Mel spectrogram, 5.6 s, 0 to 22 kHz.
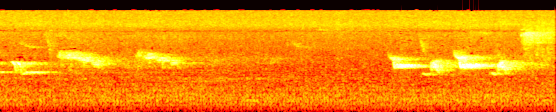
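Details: Wild fairy pitta (Pitta nympha) building a nest in South Korea, 2019: short, clear, high whistled notes, one burst at the start and a louder cluster near the end, over soft background hiss.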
